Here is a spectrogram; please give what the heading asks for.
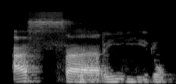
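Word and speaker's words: السرير: Ingat, di situ ada alif lam, berarti nggak boleh dibaca tanwin. Kenapa? Karena selamanya alif lam itu nggak bisa bertemu dengan tanwin. Jadi dibacanya as-sariru.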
